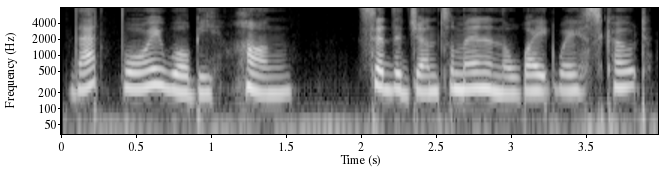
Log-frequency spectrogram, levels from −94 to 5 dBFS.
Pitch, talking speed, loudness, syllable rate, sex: 225 Hz, 180 wpm, -17 LUFS, 4.9 syllables/s, female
